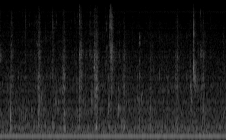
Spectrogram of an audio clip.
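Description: Mouth chewing chewy stir-fried rice cakes (oil tteokbokki) close to the microphone: soft, irregular wet clicks and smacks over a steady low hum.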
